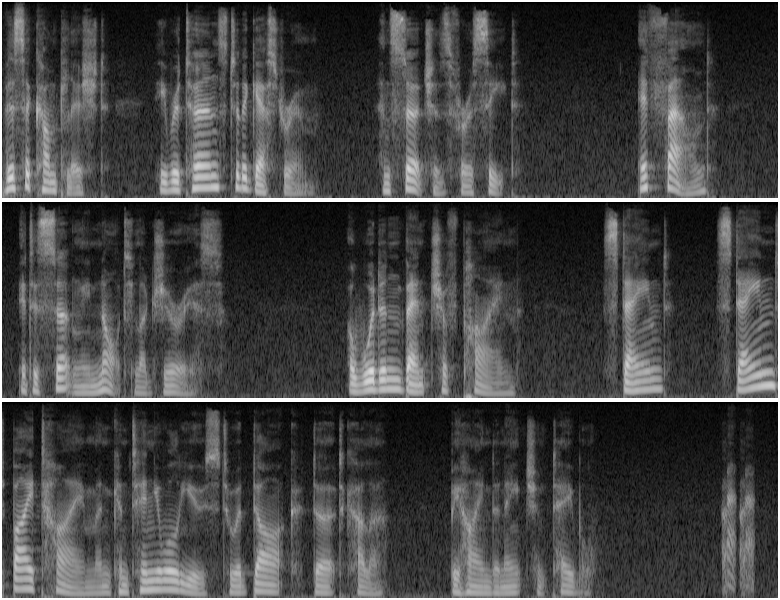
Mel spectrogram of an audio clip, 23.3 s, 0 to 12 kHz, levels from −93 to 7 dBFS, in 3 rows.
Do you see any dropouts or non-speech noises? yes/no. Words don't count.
yes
